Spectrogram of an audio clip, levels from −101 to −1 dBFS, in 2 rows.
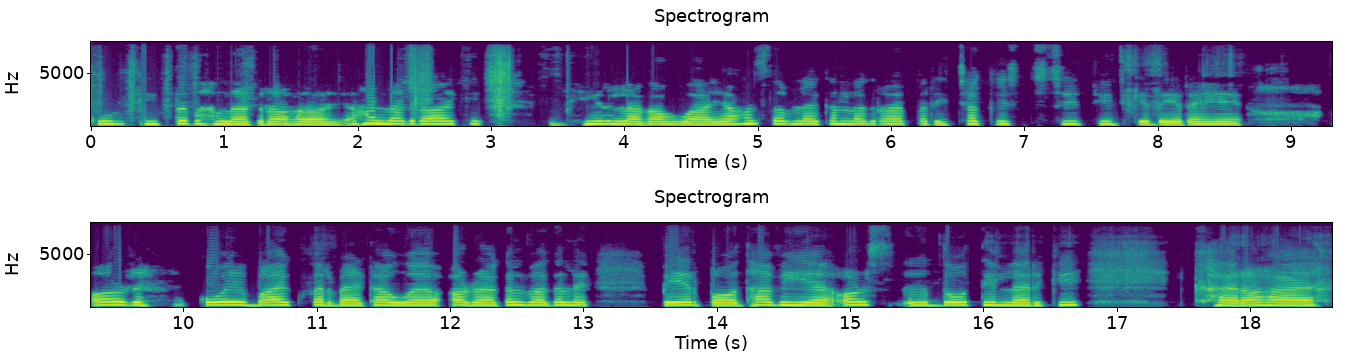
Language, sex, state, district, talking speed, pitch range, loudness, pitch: Hindi, female, Bihar, Gaya, 135 wpm, 235-260 Hz, -12 LUFS, 250 Hz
